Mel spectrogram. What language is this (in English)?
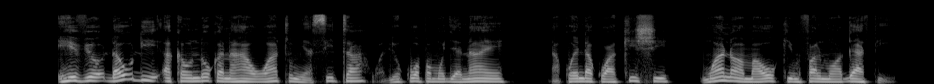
Swahili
